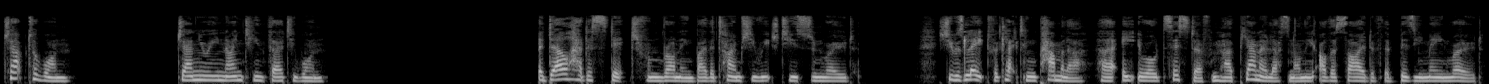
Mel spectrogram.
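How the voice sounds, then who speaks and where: A woman's voice: fairly low pitch, fairly even intonation, normal speed, long pauses, a little mellow, no echo, studio quality. A woman with a British accent narrating dramatic fiction as a scripted audiobook.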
